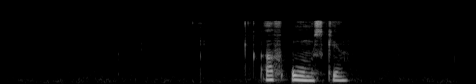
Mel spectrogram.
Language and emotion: Russian, neutral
